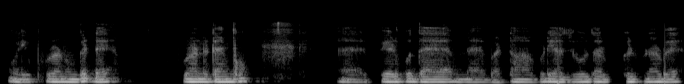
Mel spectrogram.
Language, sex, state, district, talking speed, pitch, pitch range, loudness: Rajasthani, male, Rajasthan, Churu, 130 wpm, 120 Hz, 115-125 Hz, -29 LUFS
